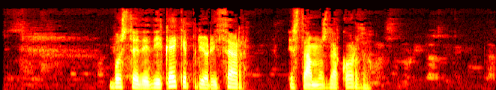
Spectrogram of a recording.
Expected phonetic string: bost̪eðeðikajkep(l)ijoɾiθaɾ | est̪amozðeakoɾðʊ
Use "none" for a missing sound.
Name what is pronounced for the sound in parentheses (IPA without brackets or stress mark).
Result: ɾ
